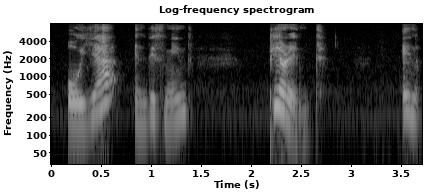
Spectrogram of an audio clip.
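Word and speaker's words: 親: to believe in myself this Ki we pronounce Oya and this means parent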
